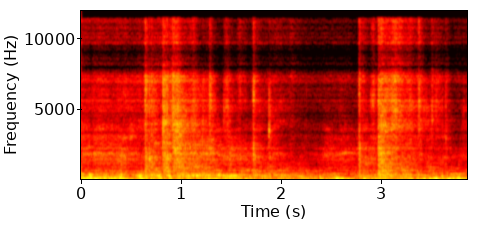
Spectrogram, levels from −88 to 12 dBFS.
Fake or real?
fake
